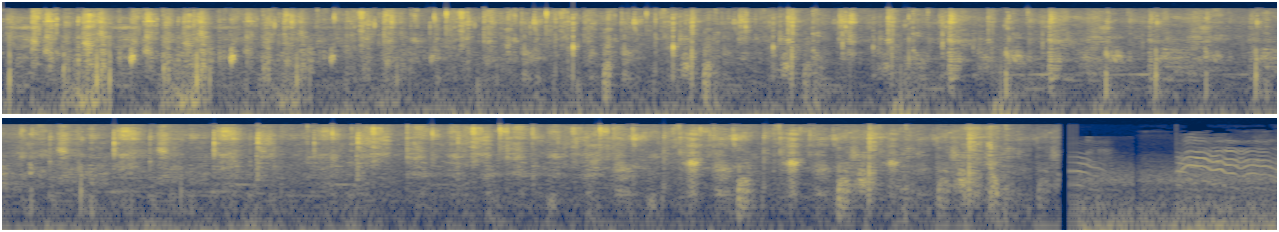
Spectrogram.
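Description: A puppy chews and smacks on food up close.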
